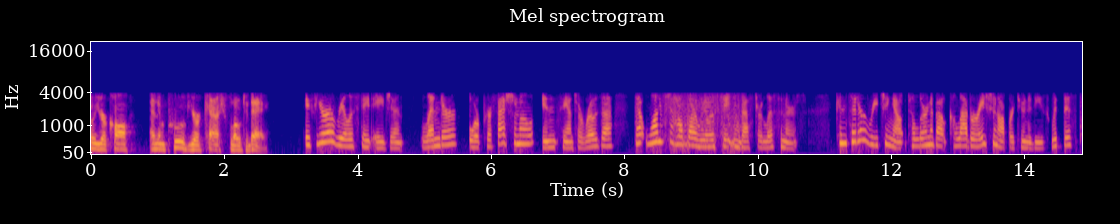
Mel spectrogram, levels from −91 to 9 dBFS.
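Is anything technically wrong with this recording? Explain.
Yes. Throughout, the speech passes through the AMR narrowband mobile codec. Its pulse-driven vocal-tract model, at a rate that fits the 5.9 kbps mode, leaves the speech buzzy, synthetic and heavily damaged, with nothing above 3.8 kHz.

From 8.53 to 9.82 s, distortion appears, and quiet moments fill with noise. A stuck bit is the likely cause: one data bit is held fixed and shifts about half the sample values.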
